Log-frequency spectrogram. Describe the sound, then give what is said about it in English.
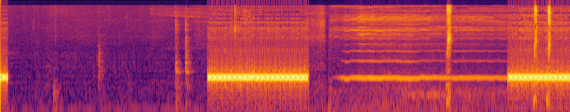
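Telephone tones during a call: a loud, steady dial tone sounds for about two seconds and cuts off. A quieter, continuous line tone follows with a few faint beeps, then the loud tone returns. No one speaks. “She's not answering, so I'm calling on this one.”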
